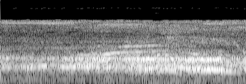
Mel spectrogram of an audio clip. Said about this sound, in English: So here was the howler monkeys, and this, I assume, you did closer to where your ending point was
